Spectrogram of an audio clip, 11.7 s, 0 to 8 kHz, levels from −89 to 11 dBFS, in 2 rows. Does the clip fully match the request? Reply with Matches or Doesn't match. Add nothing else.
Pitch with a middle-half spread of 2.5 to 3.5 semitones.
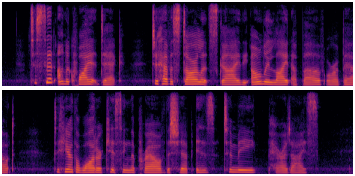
Matches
